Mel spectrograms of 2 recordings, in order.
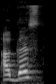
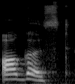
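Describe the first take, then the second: First: It is said the Hindi way, as agast. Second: It is said the English way, as August. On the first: The speaker calls it wrong. "अगस्त नहीं ... इन हिंदी अगस्त बोला जाता है" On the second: The speaker calls it right. "But in English it is read as August"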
